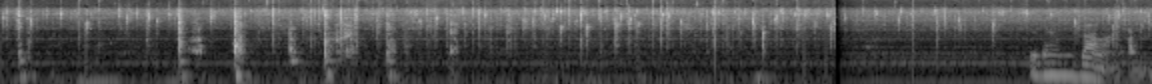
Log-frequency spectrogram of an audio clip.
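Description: Onions fry in a pan for pancit bihon with sardines, a steady close sizzle broken by clinks and stirring scrapes, with no talk.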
